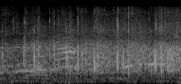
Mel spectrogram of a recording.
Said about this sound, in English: Yeah, you need to applaud.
